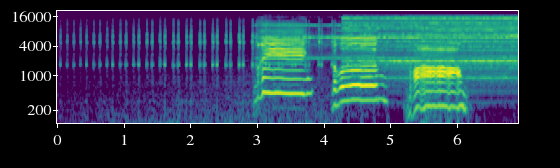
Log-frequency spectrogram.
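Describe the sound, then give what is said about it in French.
Three alarm clocks ring at the same time: a clattering alarm bell rings in fast, steady pulses, then several loud warbling electronic alarm tones pile on top of each other in a noisy, overlapping din. “Les trois réveils de Marie-Louise Grignotte sonnèrent en même temps dans un vacarme épouvantable.”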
